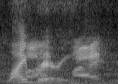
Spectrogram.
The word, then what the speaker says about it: library: No, you gotta say it with the Li- hard R. Library.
